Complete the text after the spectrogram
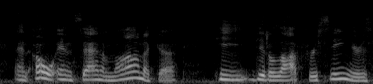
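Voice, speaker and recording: A woman with an American accent speaks at a fairly slow pace in a somewhat breathy voice. Her pitch sits at a medium level and varies in an ordinary way. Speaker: life-story interviewee. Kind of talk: oral history interview. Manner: halting, with many fillers.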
